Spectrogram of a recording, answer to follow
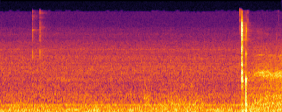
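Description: Faint room tone, then a computer mouse clicking twice in quick succession near the end.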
